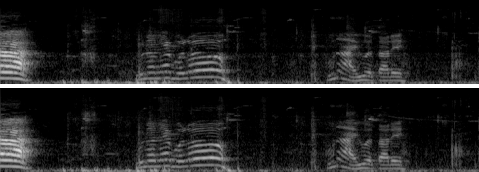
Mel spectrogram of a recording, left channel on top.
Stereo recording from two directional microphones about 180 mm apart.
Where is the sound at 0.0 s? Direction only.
Centre (ahead or behind).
